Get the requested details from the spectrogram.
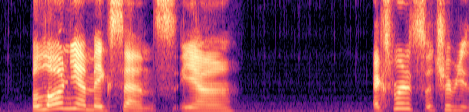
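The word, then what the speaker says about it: Bologna: later Andreas until then the correct pronunciation is bolog bolognia makes sense yeah experts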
